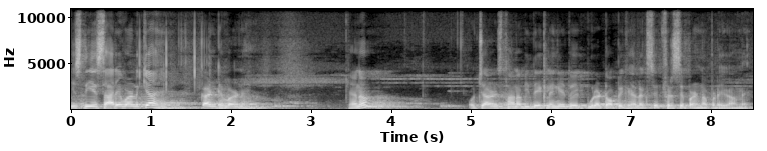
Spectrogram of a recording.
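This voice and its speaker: A male teacher giving a classroom lecture, explaining step by step, asking questions and answering them himself, and sounding out syllables slowly. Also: fairly high pitch, a little mellow. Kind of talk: classroom lecture for exam students. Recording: echoey room.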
